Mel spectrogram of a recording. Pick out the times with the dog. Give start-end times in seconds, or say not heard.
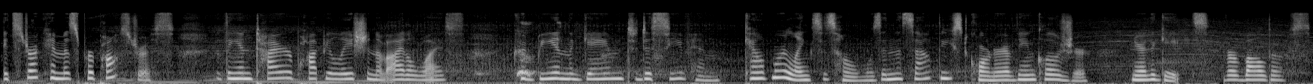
4.7-6.7.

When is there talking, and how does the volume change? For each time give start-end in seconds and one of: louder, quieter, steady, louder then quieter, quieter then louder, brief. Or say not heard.
0.0-13.1 steady.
